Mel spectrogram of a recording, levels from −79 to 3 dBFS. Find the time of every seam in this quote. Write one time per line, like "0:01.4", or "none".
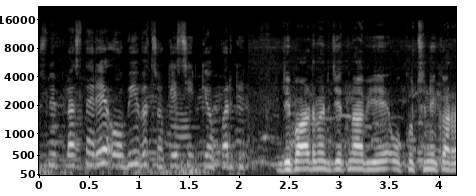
0:02.0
